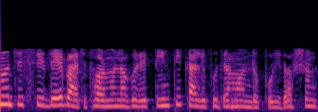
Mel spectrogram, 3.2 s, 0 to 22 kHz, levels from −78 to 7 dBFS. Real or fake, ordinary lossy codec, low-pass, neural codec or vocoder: fake; none; 3.6 kHz; vocoder, 44.1 kHz, 128 mel bands, Pupu-Vocoder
